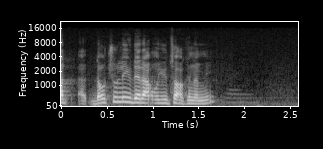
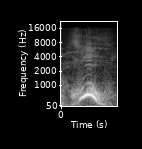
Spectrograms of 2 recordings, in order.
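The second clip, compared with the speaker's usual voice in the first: whew; 10 dB louder than usual. Real, not acted. Preacher exclaims before building up.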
